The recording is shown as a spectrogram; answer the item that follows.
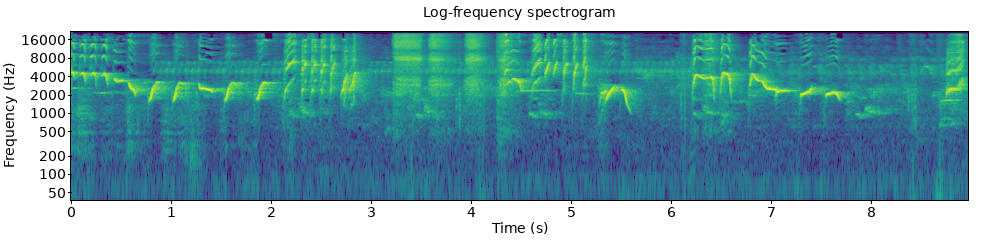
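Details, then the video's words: Loud, varied song of a greater green leafbird, rich in quick downslurred whistles, buzzy rattles and chattering bursts delivered in rapid phrases separated by short gaps. "Kicauan Burung Cucak Hijau Gacor agar bongkar isian"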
